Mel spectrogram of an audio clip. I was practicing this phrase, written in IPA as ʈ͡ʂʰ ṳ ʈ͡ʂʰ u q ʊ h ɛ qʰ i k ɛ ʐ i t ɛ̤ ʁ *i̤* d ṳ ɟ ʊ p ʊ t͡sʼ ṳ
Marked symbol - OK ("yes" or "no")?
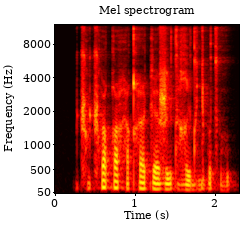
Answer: no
